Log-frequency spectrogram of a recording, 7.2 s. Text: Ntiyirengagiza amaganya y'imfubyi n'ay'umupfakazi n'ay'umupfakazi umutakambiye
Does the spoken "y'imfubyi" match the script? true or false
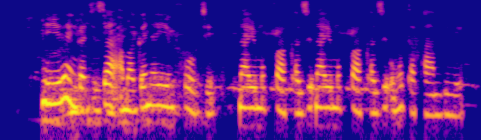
true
